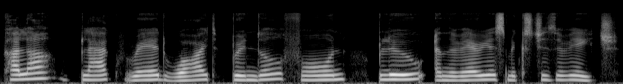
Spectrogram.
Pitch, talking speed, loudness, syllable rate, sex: 215 Hz, 115 wpm, -18 LUFS, 3.5 syllables/s, female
